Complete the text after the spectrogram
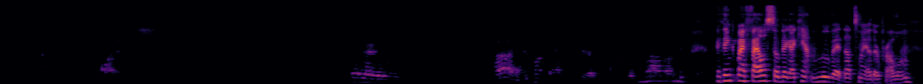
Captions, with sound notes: (indistinct conversation) I think my file's so big I can't move it, that's my other problem.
